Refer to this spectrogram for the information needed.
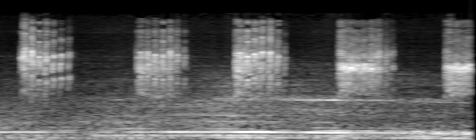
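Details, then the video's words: Strange sounds from an active male Blue-crowned hanging parrot: harsh, buzzy rasping bursts repeated about once every second, five in all, over a steady low hum. "burung serindit jantan gacor full suara aneh"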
